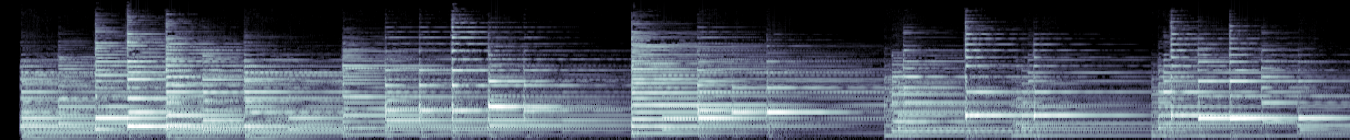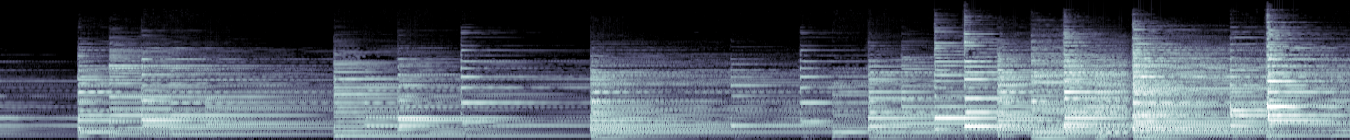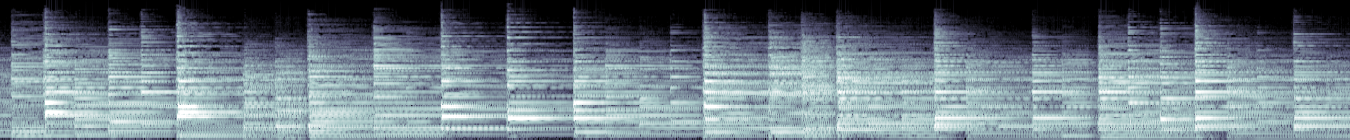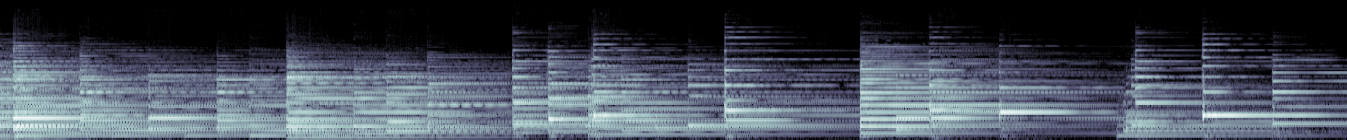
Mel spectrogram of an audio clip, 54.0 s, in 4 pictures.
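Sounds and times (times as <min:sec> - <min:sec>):
piano G note: 0:00.2 - 0:53.9.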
